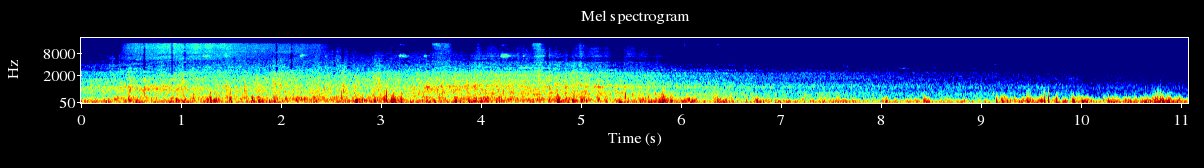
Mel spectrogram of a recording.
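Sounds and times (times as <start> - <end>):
train wheels clattering over track: 0.2 - 6.7.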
